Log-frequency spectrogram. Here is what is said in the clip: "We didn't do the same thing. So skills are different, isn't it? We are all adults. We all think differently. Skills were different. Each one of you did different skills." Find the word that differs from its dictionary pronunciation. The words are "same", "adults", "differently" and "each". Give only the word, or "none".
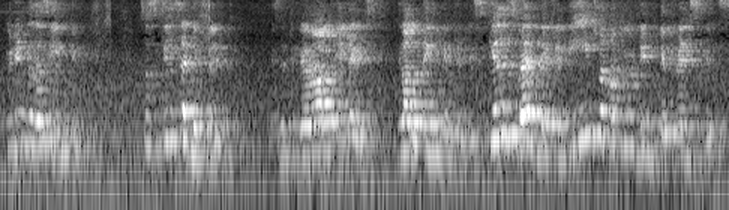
adults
